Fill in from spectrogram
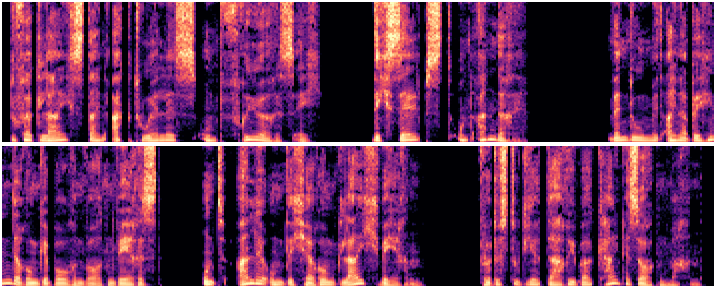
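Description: A man voicing a calm, wise woman who counsels with soothing, gently instructive words. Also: mid-range voice, measured pace, slightly rough, no room sound, studio quality. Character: calm, wise older female spiritual counselor.

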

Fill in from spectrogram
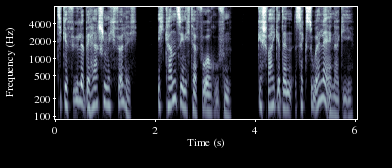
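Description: A man's voice: fairly high pitch, moderate pace, vocal fry, darkish tone, breathy edge, no room sound, clean studio sound, voice pushed up. A man voicing an anxious young woman. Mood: hesitant. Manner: anxious, fretful. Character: young woman, nervous and self-doubting.

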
